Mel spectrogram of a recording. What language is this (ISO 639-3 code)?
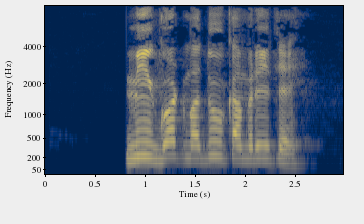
btv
